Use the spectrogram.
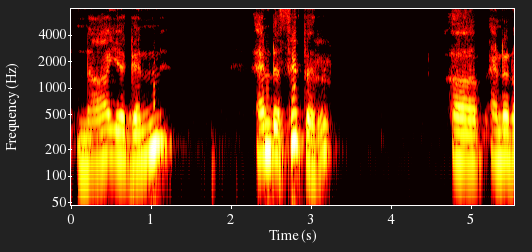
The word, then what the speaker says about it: Nayagan: My name is Nayagan. It's pronounced Nayagan, and a sitter and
